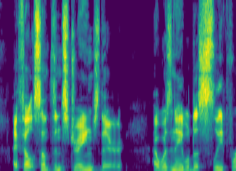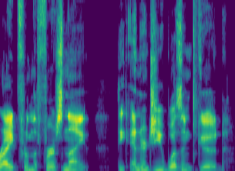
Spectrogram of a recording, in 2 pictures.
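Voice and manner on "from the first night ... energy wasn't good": ordinary talk, nothing marked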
